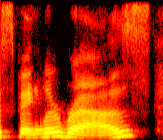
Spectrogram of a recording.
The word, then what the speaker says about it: Spangler-Raz: And with me today is Erica Spangler-Raz. I said your name right? Yeah, okay, yeah, I remember because you said it rhymes with jazz.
